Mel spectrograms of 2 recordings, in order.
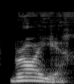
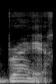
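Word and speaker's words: Breuer: Broer, né? Broer, Braer, depende aí de como você quer pronunciar o nome dele.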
